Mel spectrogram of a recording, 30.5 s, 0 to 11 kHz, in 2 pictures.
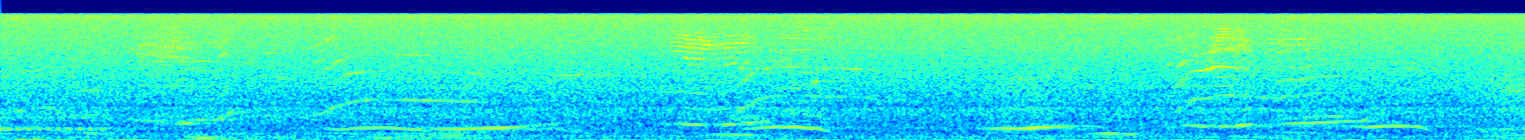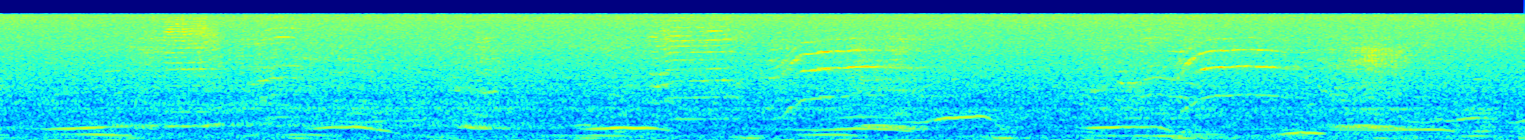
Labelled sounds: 0.8	1.0	humpback whale, 1.15 to 1.25 kHz
1.9	2.2	humpback whale, 2.4 to 2.5 kHz
3.2	4.3	humpback whale, 0.80 to 2.9 kHz
6.7	8.2	humpback whale, 0.80 to 4.4 kHz
11.9	12.4	humpback whale, 0.83 to 2.2 kHz
12.8	13.1	humpback whale, 1.4 to 1.7 kHz
16.8	17.3	humpback whale, 2.0 to 5.5 kHz
17.8	18.2	humpback whale, 1.4 to 4.5 kHz
21.7	22.6	humpback whale, 1.2 to 4.6 kHz
23.1	24.1	humpback whale, 0.80 to 3.4 kHz
26.7	28.1	humpback whale, 0.93 to 3.3 kHz
28.7	29.0	humpback whale, 2.3 to 2.6 kHz

